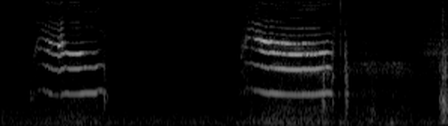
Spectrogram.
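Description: A kitten meowing to be picked up, two loud, drawn-out, high cries close by, the second longer and followed by a few small squeaks; no speech.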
